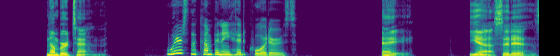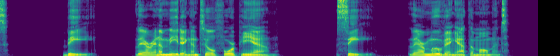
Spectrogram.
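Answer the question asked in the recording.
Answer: C: They're moving at the moment.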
